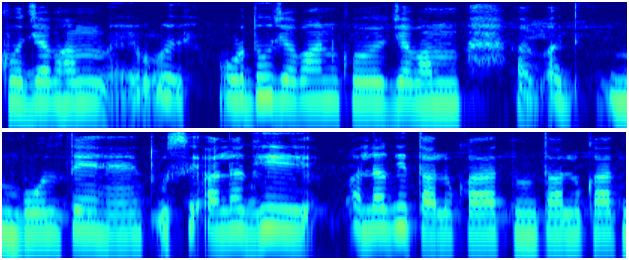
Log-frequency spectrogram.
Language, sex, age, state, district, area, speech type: Urdu, female, 45-60, Bihar, Supaul, urban, spontaneous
